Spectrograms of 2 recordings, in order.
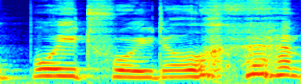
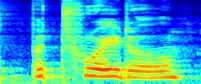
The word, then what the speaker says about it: botryoidal: had been pronouncing wrong I was Bo tral but it's betroyal um he this is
